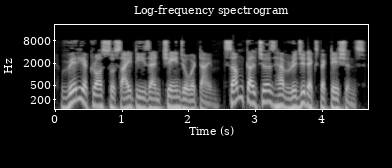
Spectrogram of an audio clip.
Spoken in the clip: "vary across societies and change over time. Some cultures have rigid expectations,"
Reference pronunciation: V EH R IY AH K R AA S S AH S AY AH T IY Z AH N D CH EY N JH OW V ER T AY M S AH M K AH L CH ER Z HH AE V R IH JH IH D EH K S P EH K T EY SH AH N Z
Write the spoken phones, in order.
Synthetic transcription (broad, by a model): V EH R IY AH K R AA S S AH S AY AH T IY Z AH N D CH EY N JH OW V ER T AY M S AH M K AH L CH ER Z HH AE V R IH JH IH D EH K S P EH K T EY SH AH N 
